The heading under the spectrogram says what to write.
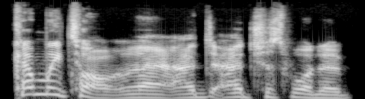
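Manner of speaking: ordinary talk, nothing marked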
